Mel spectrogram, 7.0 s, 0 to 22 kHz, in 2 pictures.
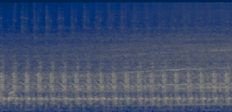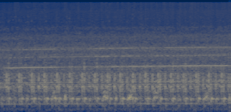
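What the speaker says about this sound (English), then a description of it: "we'll go ahead and hit the compressor on" A Vevor 4500 psi PCP air compressor, 110 V AC / 12 V DC, runs close by with a loud, rapid mechanical chugging and whine that holds steady throughout.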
